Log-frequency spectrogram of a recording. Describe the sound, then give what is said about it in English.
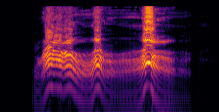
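A person imitates a dog's growl: one sustained, throaty vocal rumble lasting a couple of seconds, swelling upward in pitch twice, close to the microphone and fairly loud, with no other talk. “A dog.”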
